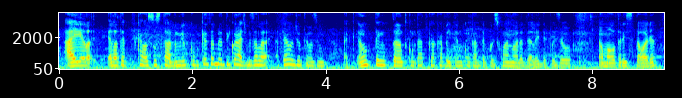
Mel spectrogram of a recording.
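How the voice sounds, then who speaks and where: A young adult Brazilian woman living in Sweden tells a personal story in a casual, rambling way, often restarting and tacking on tag questions. Her gravelly voice sits at medium pitch with fairly even intonation, and she talks very fast. She has a Brazilian Portuguese accent.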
